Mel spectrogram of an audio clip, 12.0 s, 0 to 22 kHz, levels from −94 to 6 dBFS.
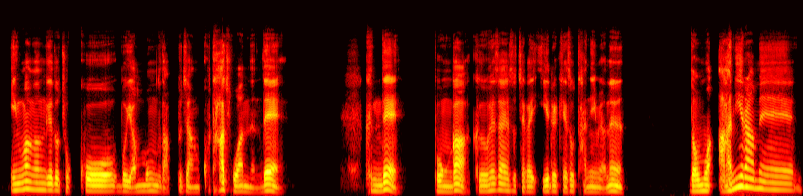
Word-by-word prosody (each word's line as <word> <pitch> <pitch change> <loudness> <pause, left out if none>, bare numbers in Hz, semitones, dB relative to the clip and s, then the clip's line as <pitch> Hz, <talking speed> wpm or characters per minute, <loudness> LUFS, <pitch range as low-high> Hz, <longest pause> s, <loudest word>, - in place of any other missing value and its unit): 인간관계도 135 -1 -1
좋고 110 -1 +2
뭐 110 0 -1
연봉도 110 +3 -5
나쁘지 - - -8
않고 95 0 -10
다 - - +3
좋았는데 105 +1 +2 1.2
근데 115 +5 +3 0.5
뭔가 105 +4 +2
그 110 0 -3
회사에서 125 -3 -2
제가 105 -1 -4 0.2
일을 110 0 -1
계속 105 +2 -6
다니면은 95 +3 -3 1.0
'너무 115 +2 +3
안일함에 150 -8 +2
110 Hz, 230 characters per minute, -23 LUFS, 105-130 Hz, 1.2 s, 다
